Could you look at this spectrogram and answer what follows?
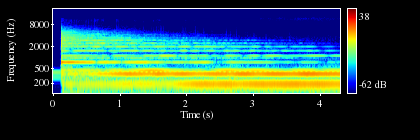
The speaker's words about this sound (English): In Samoa's capital, Apia, church bells ring out to welcome the faithful to worship.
